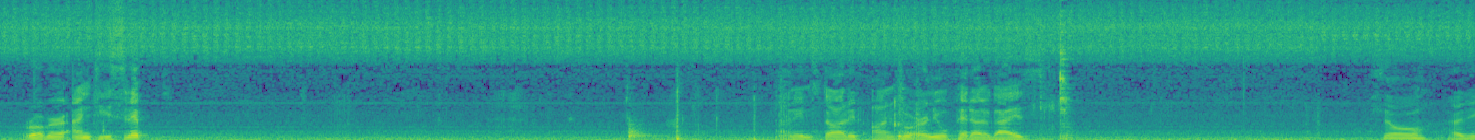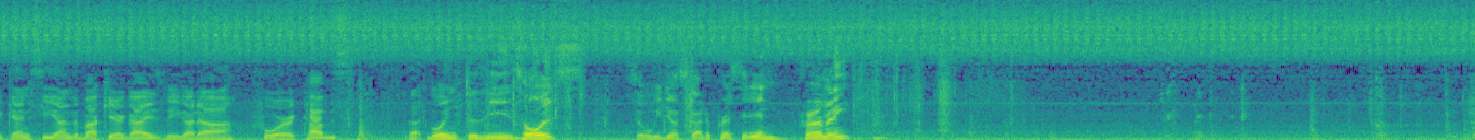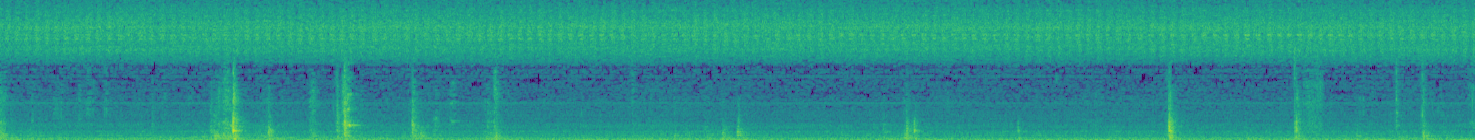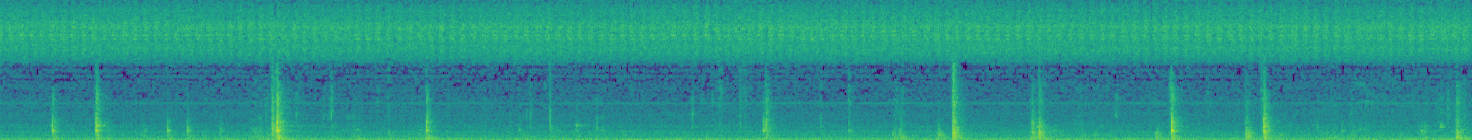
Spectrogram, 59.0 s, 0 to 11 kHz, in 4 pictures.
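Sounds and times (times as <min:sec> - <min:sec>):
high-pitched insect chorus: 0:00.0 - 0:58.9
hands pressing rubber pad on metal: 0:06.2 - 0:09.4.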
